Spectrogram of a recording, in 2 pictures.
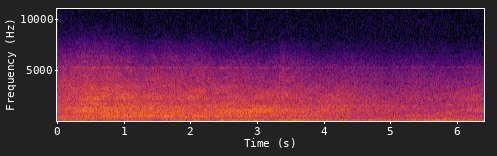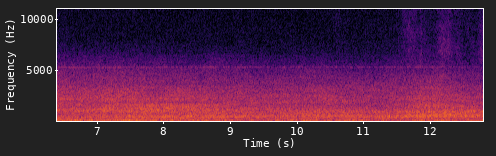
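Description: An airplane arriving at Amsterdam Schiphol Airport gives a loud, steady jet-engine roar that fills the whole stretch, easing slightly toward the middle and building again, with no voices.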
